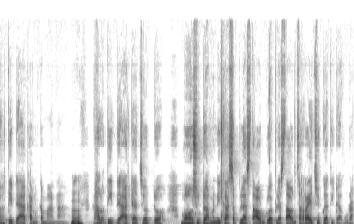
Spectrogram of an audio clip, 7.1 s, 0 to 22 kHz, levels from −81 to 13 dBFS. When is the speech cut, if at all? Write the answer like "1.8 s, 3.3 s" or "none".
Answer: none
